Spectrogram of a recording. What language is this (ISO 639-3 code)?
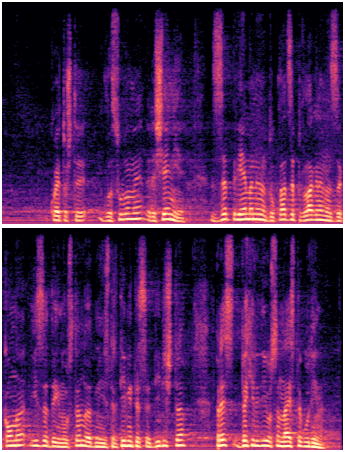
bul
